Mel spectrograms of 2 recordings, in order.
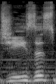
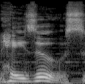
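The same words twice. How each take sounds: First: The name is said with an English pronunciation. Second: The name is said with a Spanish pronunciation. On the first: "No, they just call him Jesus Burgess" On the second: "They would pronounce it Jesus because that's like a Spanish Mexican name"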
